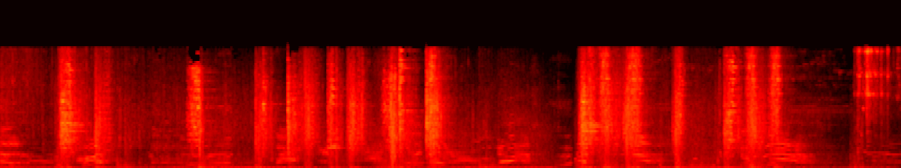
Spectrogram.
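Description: Blades clash sharply in a fight.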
